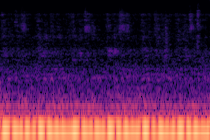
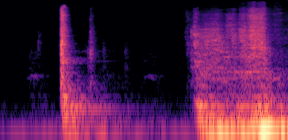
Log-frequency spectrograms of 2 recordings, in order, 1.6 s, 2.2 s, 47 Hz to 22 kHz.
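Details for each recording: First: Chevy C10 small-block (owner thinks a 283) with a new Maxpeedingrods Quadrajet carburetor, at operating temperature with a 160° thermostat: deep loping V8 idle with a steady pulsing throb, uneven; owner suspects ignition timing needs adjusting. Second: Chevrolet C10 small V8, possibly 283, with new Maxpeedingrods Quadrajet carburetor, warm restart at operating temperature with 160° thermostat: door thump, short crank, fires immediately into steady even low idle; owner thinks timing may need adjustment.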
